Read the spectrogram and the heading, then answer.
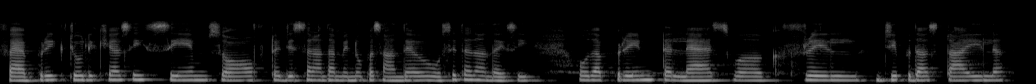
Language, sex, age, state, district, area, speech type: Punjabi, female, 30-45, Punjab, Amritsar, urban, spontaneous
